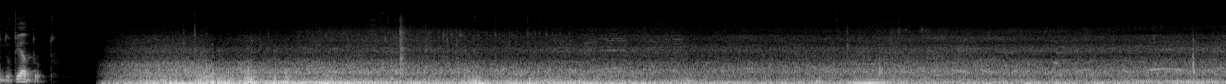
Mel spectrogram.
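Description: A car engine hums as the car drives.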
